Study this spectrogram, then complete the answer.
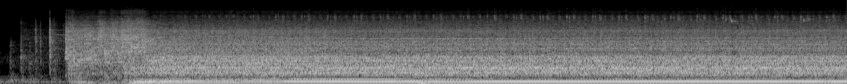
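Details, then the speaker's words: Jeep Wrangler, engine starting and settling to idle with AC switched on: steady whirring drone with faint squeak; owner thinks the AC compressor pulley bearing is failing, causing the squeak, to be checked by pulling the belt. "yeah yeah look at that I think it's that conditioner fully buried I think that's a problem which in turn is causing a little bit of squeaking"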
